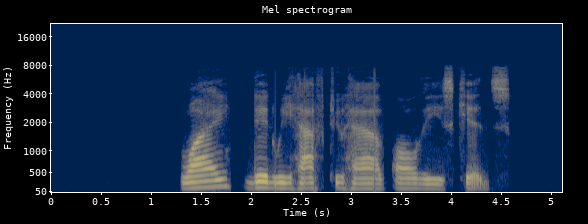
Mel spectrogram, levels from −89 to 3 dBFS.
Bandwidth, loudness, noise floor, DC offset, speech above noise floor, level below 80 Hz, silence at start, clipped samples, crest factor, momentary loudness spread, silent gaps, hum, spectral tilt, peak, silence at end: 8 kHz; -28 LUFS; -86 dBFS; under 0.1%; 58 dB; -70 dBFS; 1.3 s; under 0.1%; 20 dB; 10 LU; none; none; -6 dB/octave; -10 dBFS; 0.55 s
